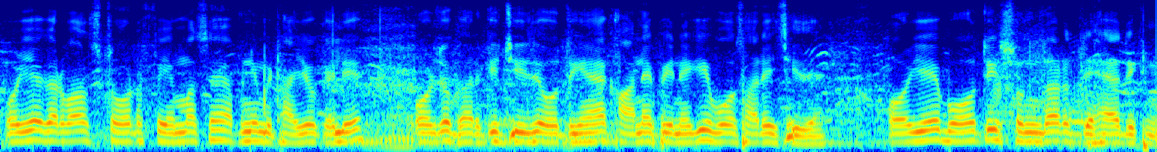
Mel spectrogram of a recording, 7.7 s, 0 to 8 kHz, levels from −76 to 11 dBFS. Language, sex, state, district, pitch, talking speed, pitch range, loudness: Hindi, male, Delhi, New Delhi, 135 Hz, 250 wpm, 125-145 Hz, -15 LUFS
